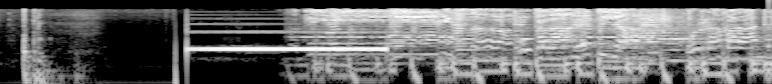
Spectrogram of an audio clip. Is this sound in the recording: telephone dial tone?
yes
